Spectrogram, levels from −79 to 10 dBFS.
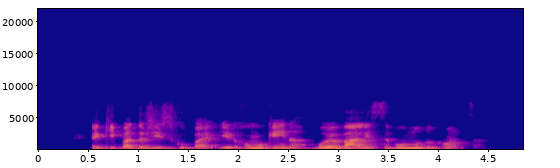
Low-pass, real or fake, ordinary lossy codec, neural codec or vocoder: none; fake; none; codec, 16 kHz, 0.9 kbps, LongCat-Audio-Codec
